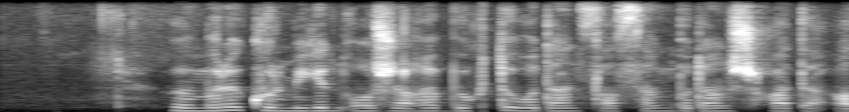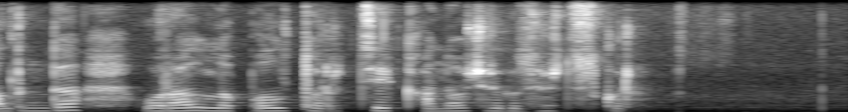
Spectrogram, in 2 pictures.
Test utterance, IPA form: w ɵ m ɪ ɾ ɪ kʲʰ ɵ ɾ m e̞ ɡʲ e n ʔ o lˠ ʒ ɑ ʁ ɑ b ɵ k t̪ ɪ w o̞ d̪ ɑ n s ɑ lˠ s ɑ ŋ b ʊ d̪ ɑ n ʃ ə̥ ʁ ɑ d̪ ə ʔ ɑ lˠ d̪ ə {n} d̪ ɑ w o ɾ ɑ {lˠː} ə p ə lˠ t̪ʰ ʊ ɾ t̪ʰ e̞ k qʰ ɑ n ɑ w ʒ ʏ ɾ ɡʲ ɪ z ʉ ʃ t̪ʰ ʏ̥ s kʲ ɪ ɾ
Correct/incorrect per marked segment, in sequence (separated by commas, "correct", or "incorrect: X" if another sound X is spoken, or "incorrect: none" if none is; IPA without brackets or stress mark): incorrect: ɴ, correct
